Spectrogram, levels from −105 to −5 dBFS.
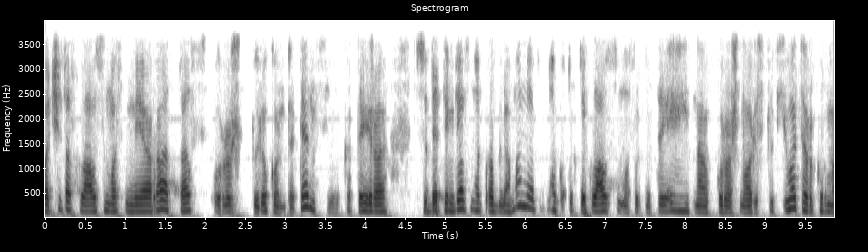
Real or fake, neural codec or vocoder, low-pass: fake; codec, 16 kHz, 8 kbps, FunCodec, trained on LibriTTS, 25 frames a second; 3.6 kHz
